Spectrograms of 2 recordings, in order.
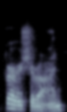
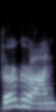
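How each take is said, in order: First: The G is pronounced soft. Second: The G is pronounced hard. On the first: The speaker calls it right. "it's a soft G, and it is indeed" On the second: The speaker calls it wrong. "I thought it might be Bergeron, but no"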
